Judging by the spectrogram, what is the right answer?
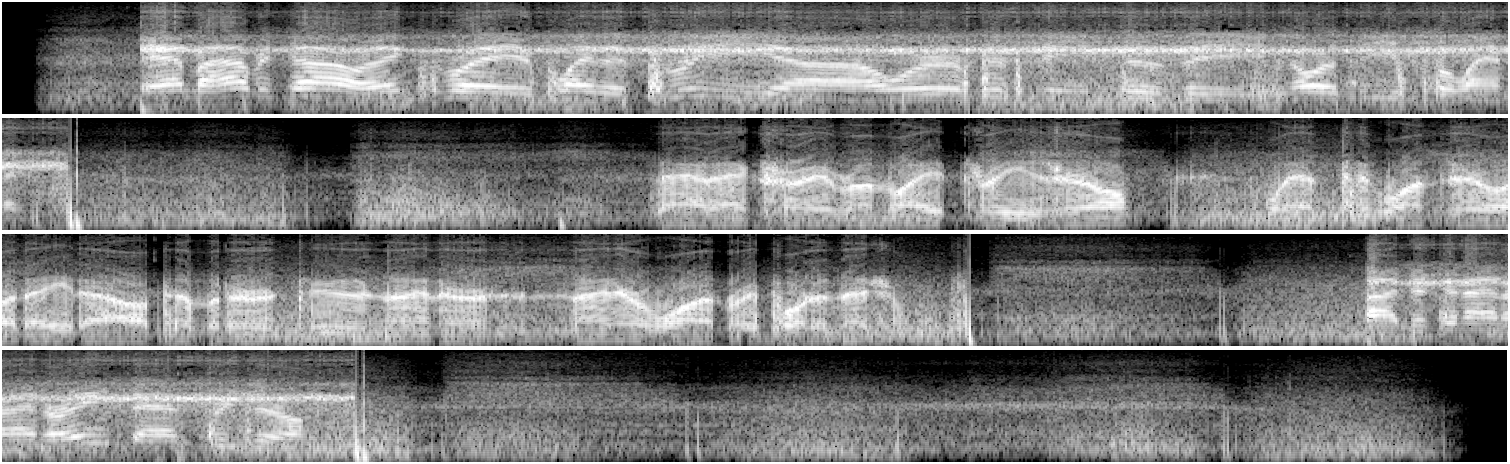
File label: Landing Exchange, radio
